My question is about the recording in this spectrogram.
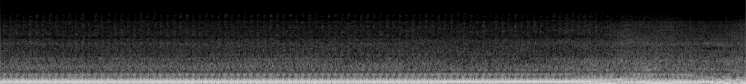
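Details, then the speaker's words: General Lee Dodge Charger with new big block V8, cam break-in after oil priming: deep, steady drone held around 1,900 rpm with occasional blips, even firing on all eight, slight dip near end; ignition timing still unset. "Engine RPM about 2,000 RPM. It's it's kind of hard. As soon as I hit that 2,000 mark, it wants to peak. So I'm kind of just holding it here at 1900 and occasionally blipping the throttle. Sounds like it's running on all 8."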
